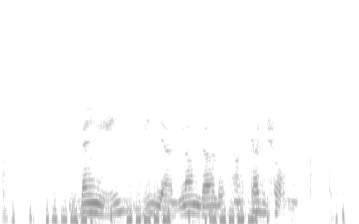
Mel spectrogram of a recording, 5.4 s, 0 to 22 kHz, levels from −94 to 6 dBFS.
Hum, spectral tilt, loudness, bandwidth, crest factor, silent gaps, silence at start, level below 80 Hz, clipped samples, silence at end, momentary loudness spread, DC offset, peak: none; -8 dB/octave; -62 LUFS; 7 kHz; 16 dB; 0.23-0.44 s, 0.51-0.68 s, 4.47-4.93 s, 5.06-5.12 s; 0.05 s; -70 dBFS; under 0.1%; 0.25 s; 10 LU; under 0.1%; -46 dBFS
